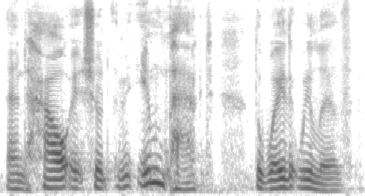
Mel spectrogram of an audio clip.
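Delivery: soft, hushed pulpit prayer. Acted. Pastor praying over the congregation before the sermon, soft and reverent. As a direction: pray it quietly and humbly.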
